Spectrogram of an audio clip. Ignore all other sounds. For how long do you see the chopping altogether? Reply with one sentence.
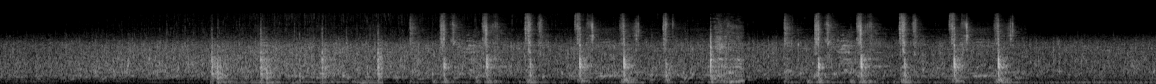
You can hear the chopping for 8 seconds altogether.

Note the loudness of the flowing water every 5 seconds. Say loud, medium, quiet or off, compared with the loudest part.
loud, loud, medium.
